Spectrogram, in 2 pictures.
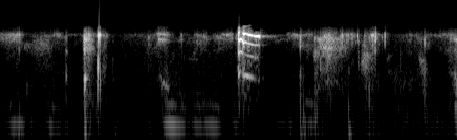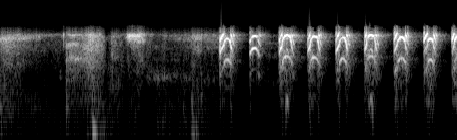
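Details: Pet dog Nemo, who squeaks instead of barking; soft murmuring voices and scattered noises come first, then a fast run of about nine short, high, pinched squeaks repeated roughly every quarter second to the end.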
